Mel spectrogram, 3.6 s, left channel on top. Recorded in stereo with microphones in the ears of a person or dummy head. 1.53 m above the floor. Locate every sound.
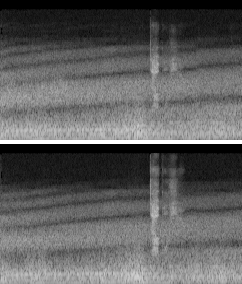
0.0 s a vehicle: 20° left (ahead or behind); by 3.6 s 5° left (ahead or behind)
2.2 s whispering: 30° right (ahead or behind)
